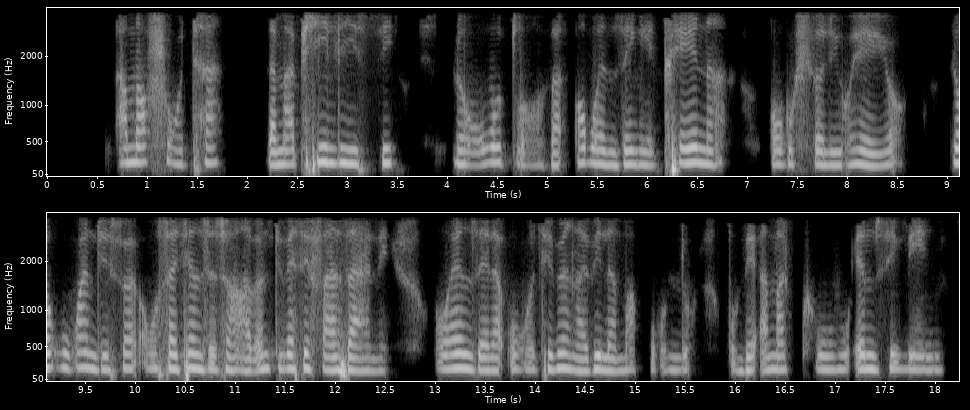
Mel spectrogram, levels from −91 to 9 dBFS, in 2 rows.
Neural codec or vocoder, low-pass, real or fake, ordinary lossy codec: codec, 16 kHz, 0.7 kbps, FocalCodec; 3.6 kHz; fake; MP3, 32 kbps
